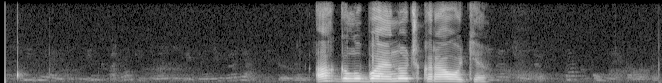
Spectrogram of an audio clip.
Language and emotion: Russian, neutral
